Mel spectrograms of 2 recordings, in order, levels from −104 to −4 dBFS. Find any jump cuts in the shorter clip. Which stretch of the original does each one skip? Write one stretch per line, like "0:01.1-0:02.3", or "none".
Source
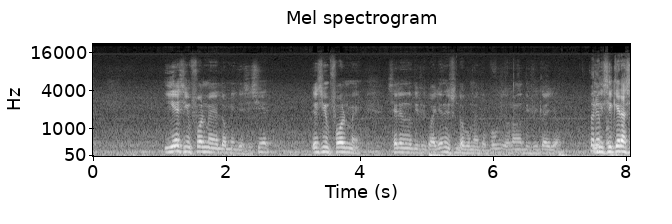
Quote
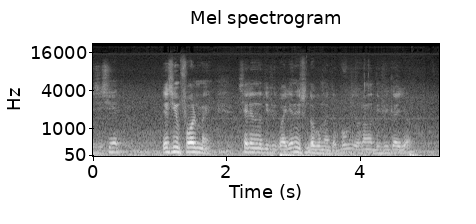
none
